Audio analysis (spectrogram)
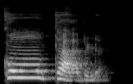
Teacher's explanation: never pronounce the P. So you avoid the P.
